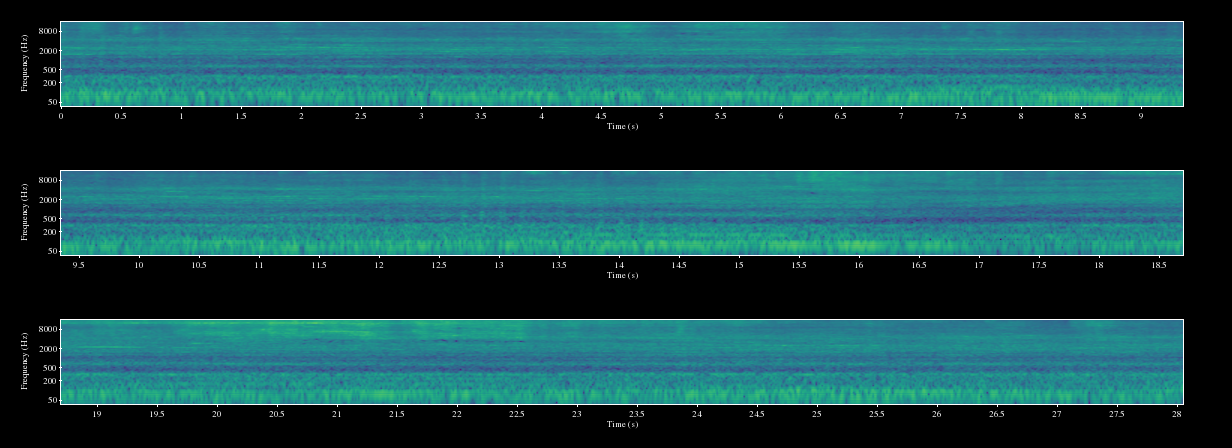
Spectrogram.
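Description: Double-stack container train's well cars rolling past: a steady rumble of steel wheels on the rails, with thin high-pitched wheel squeal drifting in and out.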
